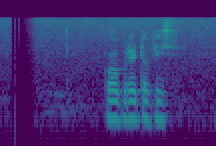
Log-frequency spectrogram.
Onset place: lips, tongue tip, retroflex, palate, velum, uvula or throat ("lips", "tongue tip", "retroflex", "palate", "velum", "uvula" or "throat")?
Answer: velum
